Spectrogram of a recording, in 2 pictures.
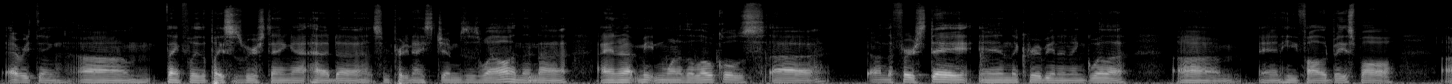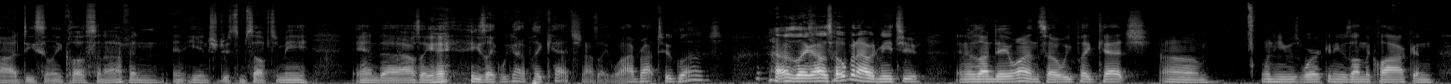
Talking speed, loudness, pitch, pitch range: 220 wpm, -26 LUFS, 100 Hz, 95-115 Hz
